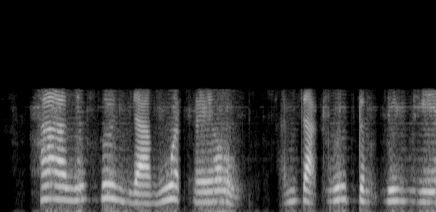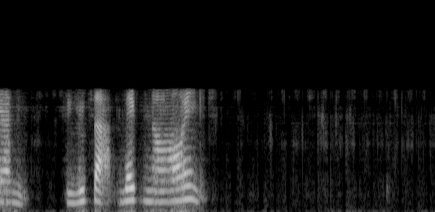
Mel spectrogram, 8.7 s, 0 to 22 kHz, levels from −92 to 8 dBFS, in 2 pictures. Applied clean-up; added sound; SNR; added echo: neural separator model SepFormer WHAMR!.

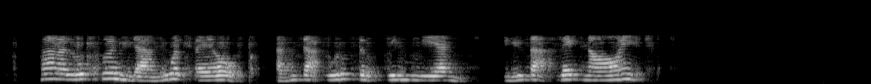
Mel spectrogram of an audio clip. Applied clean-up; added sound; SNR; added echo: neural mask model DeepFilterNet 3.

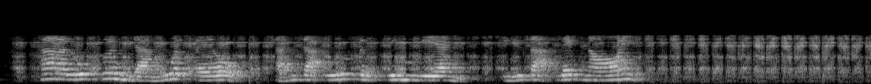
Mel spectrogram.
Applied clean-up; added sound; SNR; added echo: none; Tools; 12 dB; reverberation time 0.6 s.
